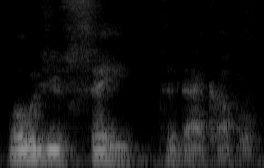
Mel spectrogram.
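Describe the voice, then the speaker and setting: A man's voice: lowish voice, steady tone, moderate pace, dark tone. An American man hosting a casual interview, informally prompting his guests and agreeing with them. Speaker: interview host. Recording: echoey room, distant from mic.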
